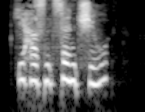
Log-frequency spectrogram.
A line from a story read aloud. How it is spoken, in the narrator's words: Lizzie asked anxiously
